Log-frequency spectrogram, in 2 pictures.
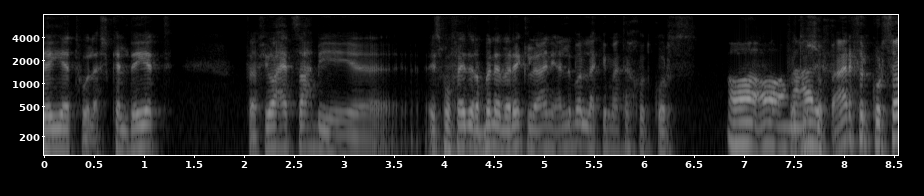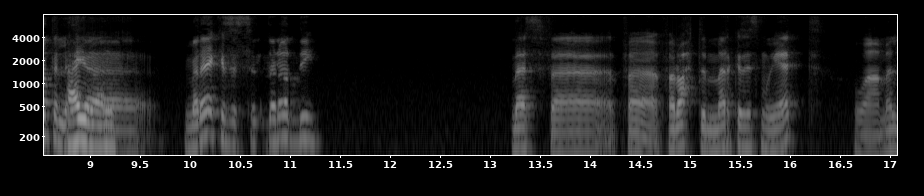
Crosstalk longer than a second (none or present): none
